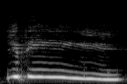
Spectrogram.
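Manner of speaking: put-on high, loud whooping old man; joyful shout. A narrator's reading. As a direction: whoop with glee like a rocket ride. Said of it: "shouted Grandpa Joe".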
